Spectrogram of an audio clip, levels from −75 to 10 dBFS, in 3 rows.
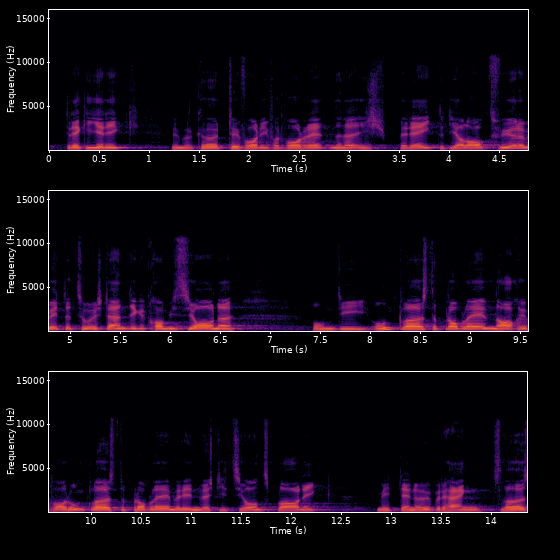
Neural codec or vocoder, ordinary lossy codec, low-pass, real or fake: none; none; 10.8 kHz; real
